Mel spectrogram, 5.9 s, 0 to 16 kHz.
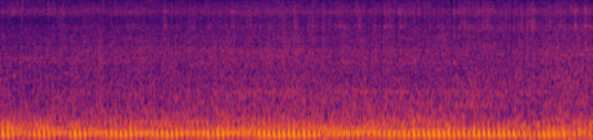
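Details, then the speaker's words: Wheel Horse GT2500 garden tractor, small single-cylinder engine just got running again; it pulses about four times a second, slightly uneven and hunting rather than holding steady. Rough running; owner suspects a stuck carburetor float, not confirmed. "I believe it's just a stuck float I'm not sure as you can hear it's running a little off so I might have to rip the carburetor off"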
